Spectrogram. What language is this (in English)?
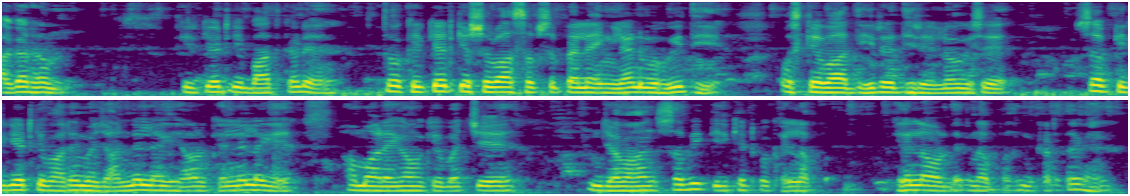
Urdu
